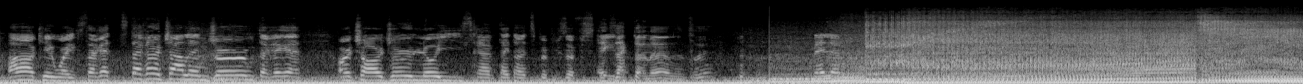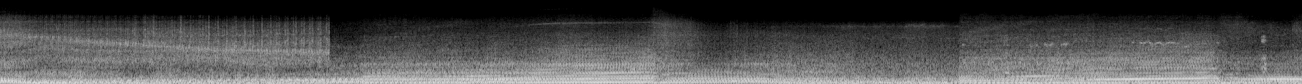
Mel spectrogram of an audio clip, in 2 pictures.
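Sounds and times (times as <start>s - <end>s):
car engine accelerating: 0.0s - 26.0s
faint high whistle: 23.3s - 25.0s.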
